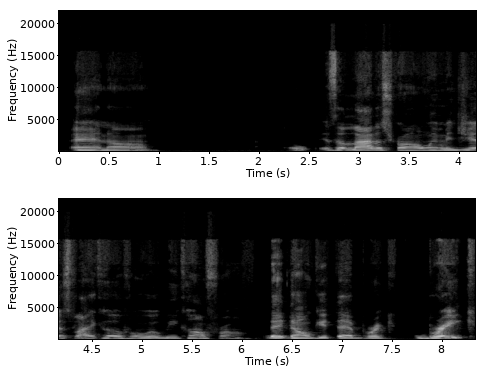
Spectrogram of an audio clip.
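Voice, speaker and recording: The speech comes at a very slow pace in an Alabama accent. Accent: Southern US (Alabama). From US South, Mobile, Alabama. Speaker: live streamer. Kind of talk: casual live stream commentary. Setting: live stream.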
